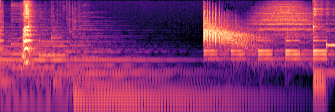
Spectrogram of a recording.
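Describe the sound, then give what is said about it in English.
A dog gives a short, sharp bark near the start, then a few softer yips and whimpers follow over a steady, humming musical backdrop with bright chiming tones. “So when a dog sniffs another dog's butt, that's how they say, "Hey, who are ya?"”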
